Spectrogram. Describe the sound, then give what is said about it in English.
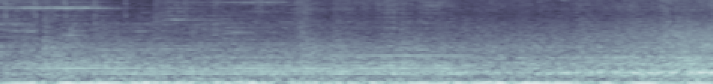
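A steady, loud rumble of a subway train car carrying SeatGeek ads rolling along the rails, with a continuous low roar, faint metallic whine and squealing tones, and no voices. “Turns out there are SeatGeek ads on this subway car.”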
